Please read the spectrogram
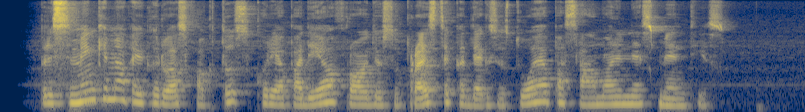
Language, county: Lithuanian, Šiauliai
